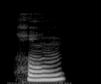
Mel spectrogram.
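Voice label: "红", Chinese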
